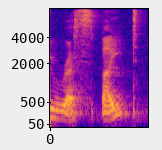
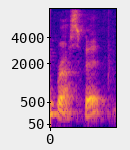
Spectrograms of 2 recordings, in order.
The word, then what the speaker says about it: respite: know it looks like it should be respite because it has that e at the end but it's actually respite it's a noun a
